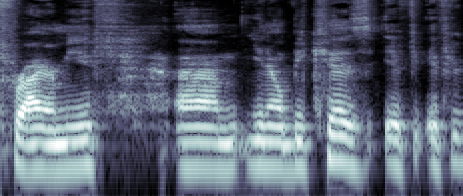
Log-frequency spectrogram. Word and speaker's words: Freiermuth: Freiermuth. – How is that? – Freiermuth. – Freiermuth.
